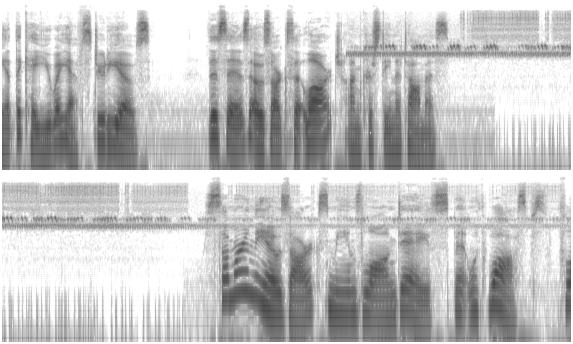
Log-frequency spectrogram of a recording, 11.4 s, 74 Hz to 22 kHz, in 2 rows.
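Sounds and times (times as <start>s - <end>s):
speech: 0.0s - 4.7s, 7.9s - 11.3s
katydids and crickets chirping on a warm summer night in the Ozarks: 3.3s - 11.3s.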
